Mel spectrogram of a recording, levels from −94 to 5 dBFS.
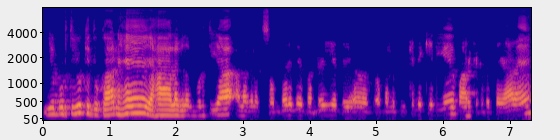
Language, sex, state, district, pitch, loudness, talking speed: Hindi, male, Uttar Pradesh, Gorakhpur, 200 Hz, -28 LUFS, 195 wpm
